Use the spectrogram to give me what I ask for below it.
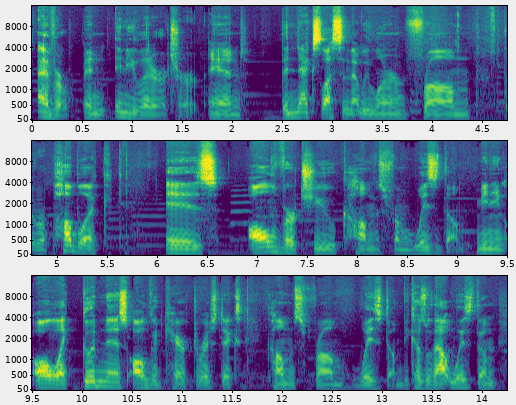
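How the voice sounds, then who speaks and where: A man casually summarizing lessons from books, telling stories in an animated way with repeated filler phrases. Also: medium pitch, a little slow, faint music behind. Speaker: book reviewer. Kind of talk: casual book summary vlog.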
